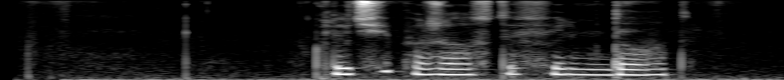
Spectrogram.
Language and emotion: Russian, neutral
